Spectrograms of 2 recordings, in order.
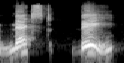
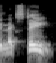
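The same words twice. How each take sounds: First: Slow "next day" with the T sounded; without elision. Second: "next day" run together, T dropped; with elision. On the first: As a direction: separate "next" and "day", releasing the T. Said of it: "Instead of saying next day". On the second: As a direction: drop the T, saying "nex-day". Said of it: "we simply say next day". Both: Shown as a demonstration.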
